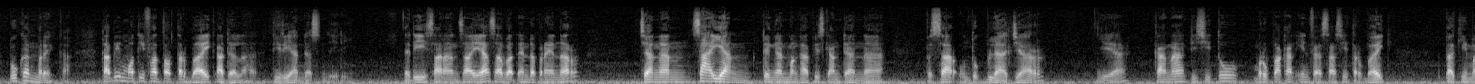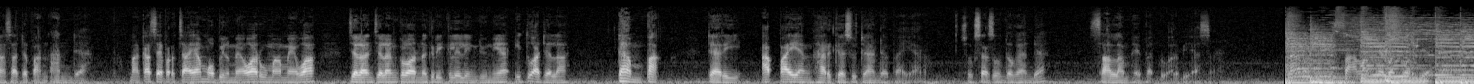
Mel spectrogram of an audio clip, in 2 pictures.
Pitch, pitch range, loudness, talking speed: 105 Hz, 95-110 Hz, -18 LUFS, 135 wpm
